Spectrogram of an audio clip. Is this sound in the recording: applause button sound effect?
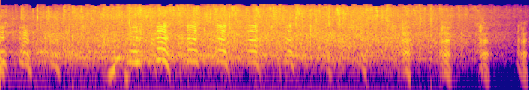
yes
